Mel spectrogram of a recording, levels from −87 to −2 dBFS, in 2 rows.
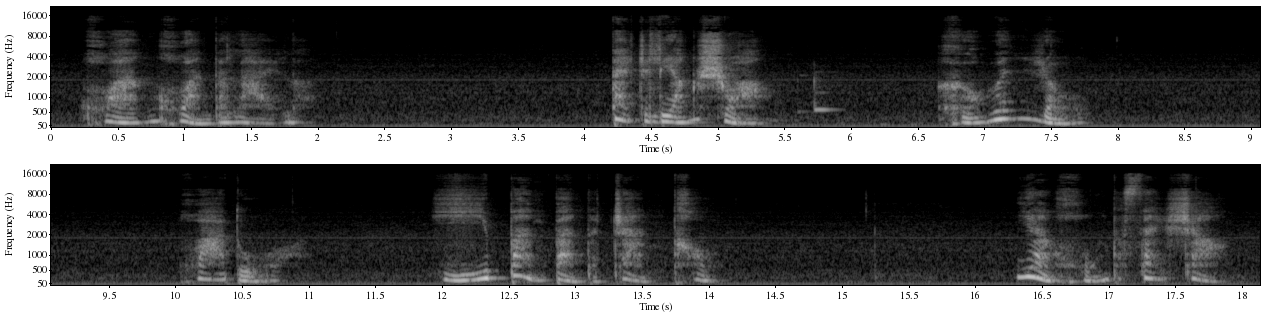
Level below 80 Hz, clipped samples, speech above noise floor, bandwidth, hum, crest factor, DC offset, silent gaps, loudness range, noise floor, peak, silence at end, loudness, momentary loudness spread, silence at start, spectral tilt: -60 dBFS; under 0.1%; 24 dB; 16 kHz; none; 20 dB; under 0.1%; none; 8 LU; -59 dBFS; -18 dBFS; 0.05 s; -35 LUFS; 18 LU; 0.05 s; -5 dB/octave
